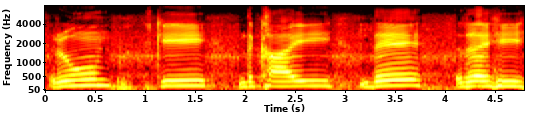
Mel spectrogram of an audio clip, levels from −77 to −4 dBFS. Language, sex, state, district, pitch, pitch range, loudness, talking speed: Hindi, male, Punjab, Fazilka, 180 Hz, 175-195 Hz, -13 LUFS, 75 wpm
